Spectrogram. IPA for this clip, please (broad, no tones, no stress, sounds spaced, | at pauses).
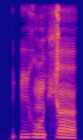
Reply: ʔ i v õ ç ɐ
